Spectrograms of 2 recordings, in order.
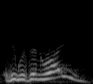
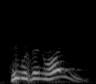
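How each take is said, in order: Both takes have the same delivery.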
